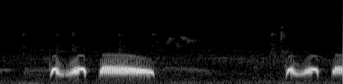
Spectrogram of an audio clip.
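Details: Morning song of a spotted dove used to lure and train doves to coo: a paired, bouncing short note then one sustained mellow coo, with the next phrase starting near the end.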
